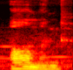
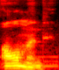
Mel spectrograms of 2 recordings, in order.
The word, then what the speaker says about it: almond: of wash that's true almond you know and I'm with you guys almond I I agree I've always pronounced the L as recently as the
